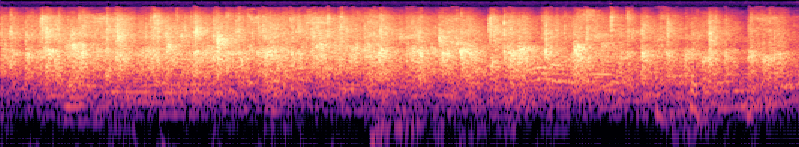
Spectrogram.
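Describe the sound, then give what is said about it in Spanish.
Sustained applause from an audience for a musician guest in the music section of a morning radio programme, a dense, steady wash of many hands clapping at even loudness throughout, with faint voices mixed in underneath. “Vamos a darle un fuerte aplauso, como bien se merece,”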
